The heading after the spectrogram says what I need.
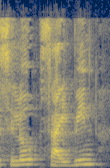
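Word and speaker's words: psilocybin: ठीक है, जैसे इसके एग्जांपल में होता है मैस्कलीन, सिलोसाइबिन, ठीक है, पी साइलेंट है, सिलोसाइबिन, कैनाबिनॉइड्स एंड एलएसडी।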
